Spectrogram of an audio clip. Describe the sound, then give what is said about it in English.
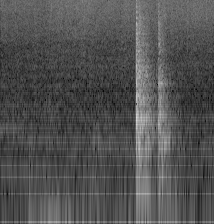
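Two quick scraping strokes of stirring in a pan where tofu and mushrooms are being stir-fried, brief close-set bursts over a low, steady background. “And we're just going to stir fry it. Don't have to cook it very long.”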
